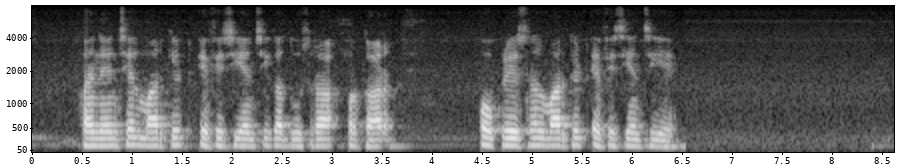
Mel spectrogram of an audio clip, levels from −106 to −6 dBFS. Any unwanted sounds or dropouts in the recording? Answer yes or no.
no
